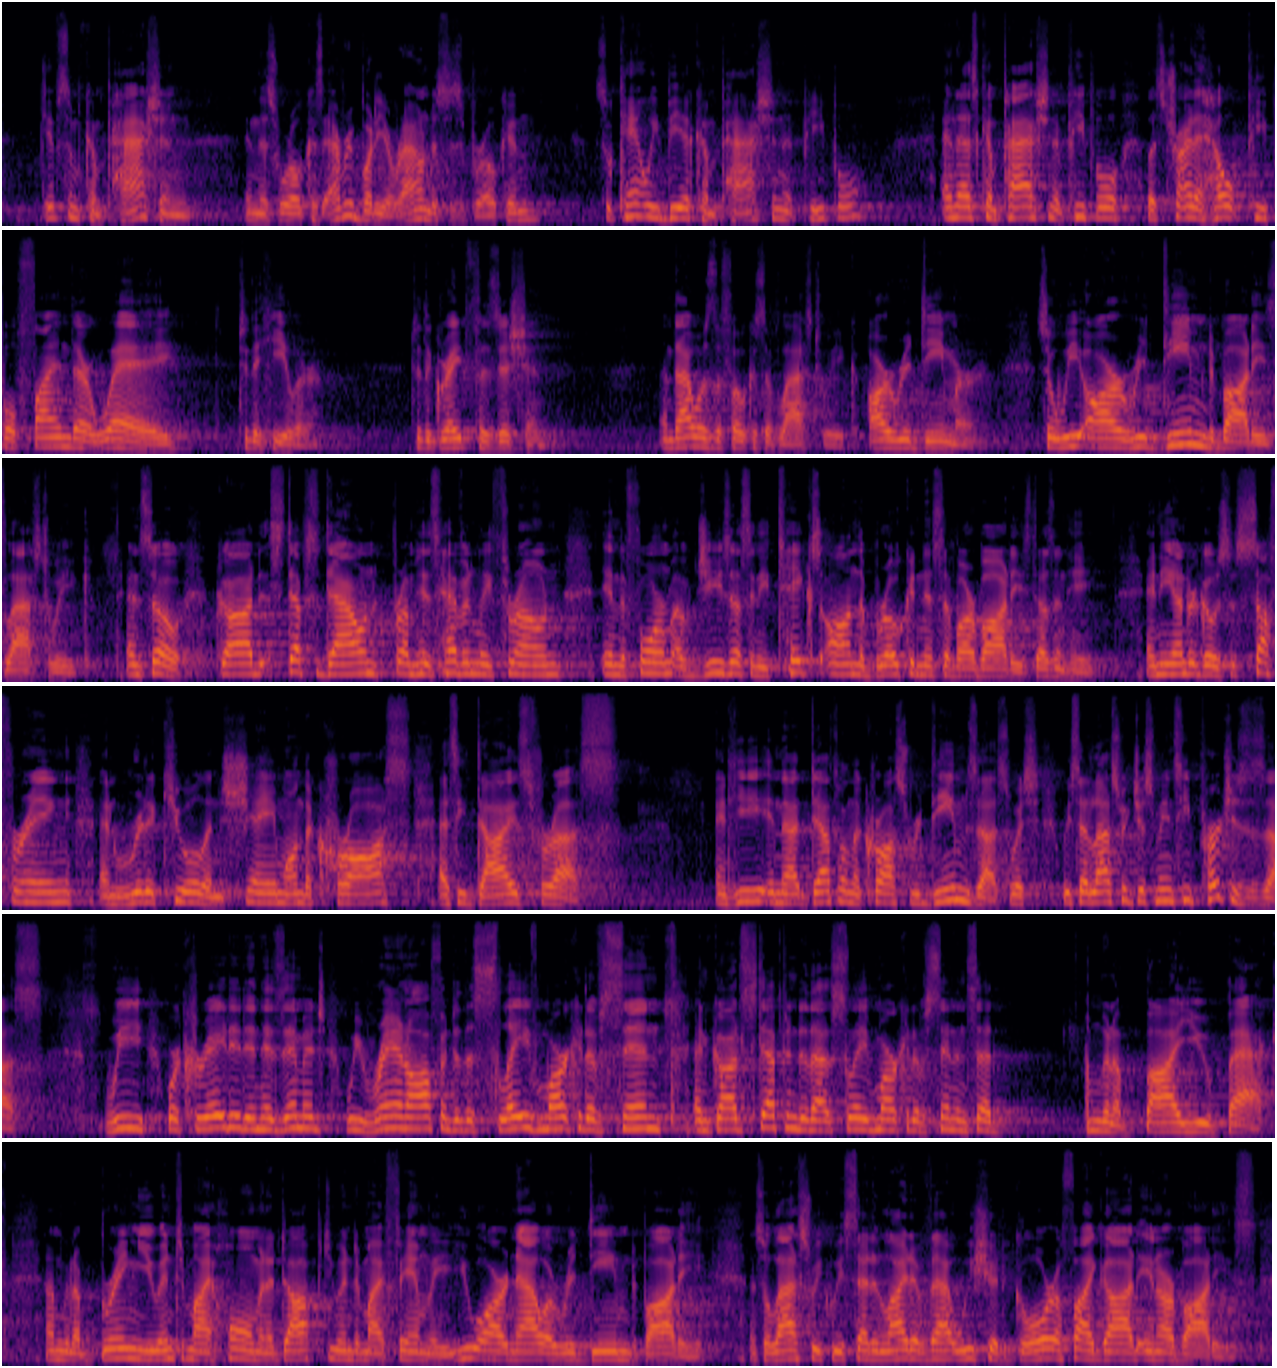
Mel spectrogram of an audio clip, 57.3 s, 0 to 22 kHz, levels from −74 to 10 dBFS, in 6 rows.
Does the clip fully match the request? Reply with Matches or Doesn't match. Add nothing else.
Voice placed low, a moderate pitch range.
Doesn't match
